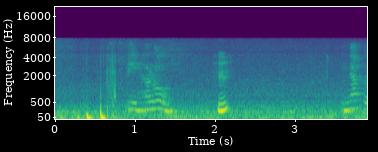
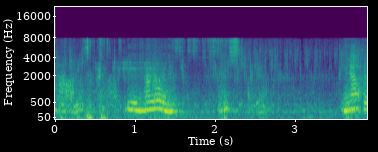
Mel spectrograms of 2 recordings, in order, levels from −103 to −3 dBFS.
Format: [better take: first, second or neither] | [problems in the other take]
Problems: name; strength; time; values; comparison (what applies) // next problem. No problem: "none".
first | noise reduction (neural separator model SepFormer DNS4)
